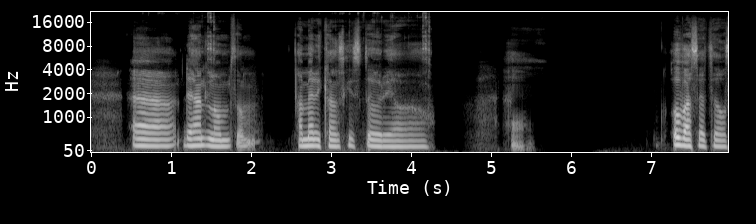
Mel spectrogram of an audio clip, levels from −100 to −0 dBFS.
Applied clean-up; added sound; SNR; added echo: neural mask model Resemble Enhance denoiser.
